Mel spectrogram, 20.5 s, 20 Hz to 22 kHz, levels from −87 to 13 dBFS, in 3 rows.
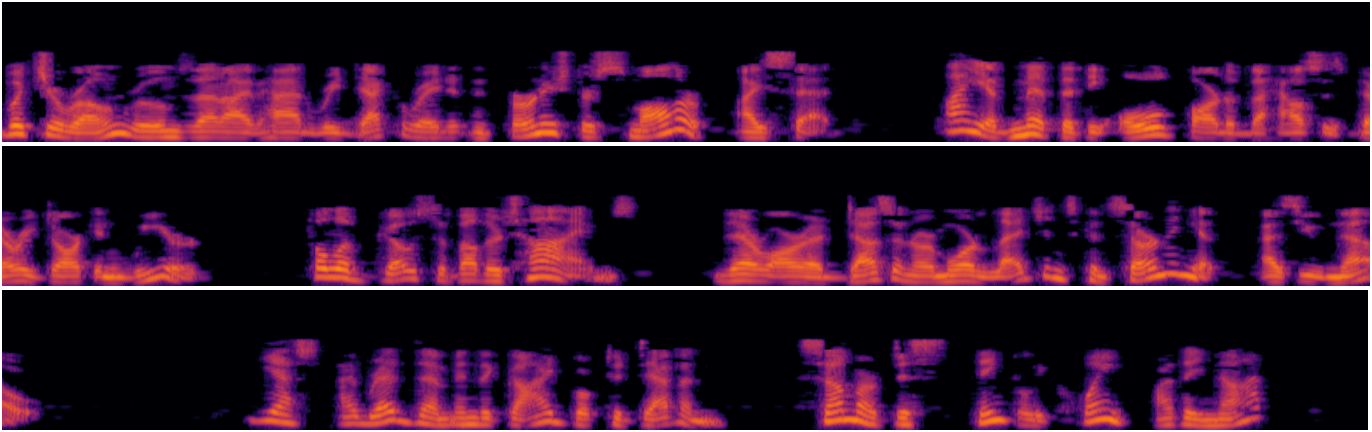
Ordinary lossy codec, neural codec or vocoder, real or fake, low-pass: MP3, 24 kbps; none; real; 7.2 kHz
